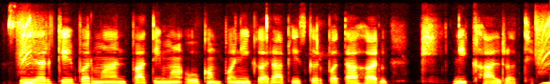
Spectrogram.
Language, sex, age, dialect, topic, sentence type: Chhattisgarhi, female, 18-24, Northern/Bhandar, banking, statement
